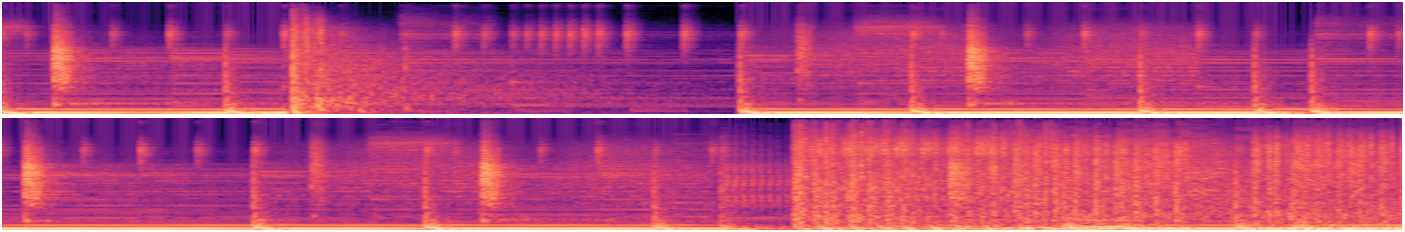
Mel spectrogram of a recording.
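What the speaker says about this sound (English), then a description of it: "Gunfire? This pattern. Suppressive marching fire." Suppressive marching fire from a video game battle in Zenless Zone Zero: rapid, loud bursts of gunshots in a steady rhythm over a low droning score, briefly dropping out before resuming, then ending in a wash of noise.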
